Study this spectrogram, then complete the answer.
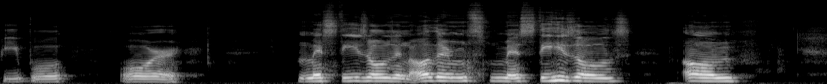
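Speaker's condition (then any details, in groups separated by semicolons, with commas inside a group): Ataxic cerebral palsy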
